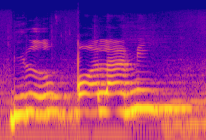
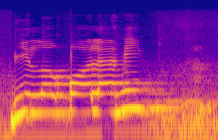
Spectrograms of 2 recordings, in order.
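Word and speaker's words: بالقلم: Bilqalami. Silakan ditirukan. Bilqalami. Bagus. Itu adalah cara membacanya. Sedangkan jika dibaca dengan tawalud contohnya seperti ini. Bilqalami. Bilqalami. Tidak boleh ada pantulan di situ. Akan tetapi harus dengan jelas.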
